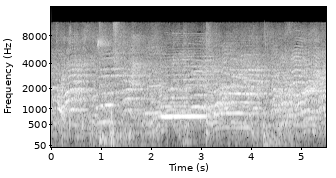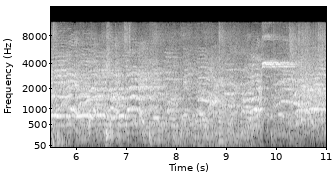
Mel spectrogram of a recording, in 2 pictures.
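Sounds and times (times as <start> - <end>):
people shouting and cheering: 0.0 - 11.0.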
